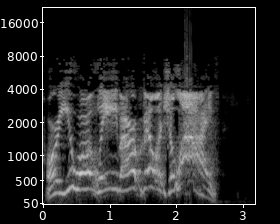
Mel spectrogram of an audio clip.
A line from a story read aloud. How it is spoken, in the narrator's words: he howled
